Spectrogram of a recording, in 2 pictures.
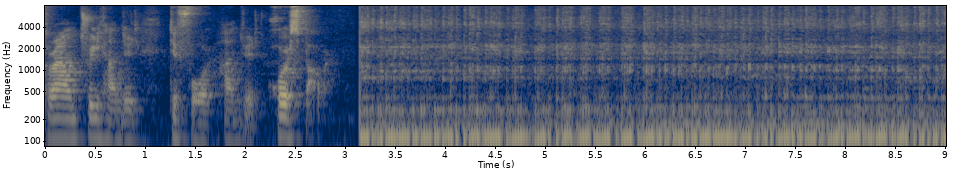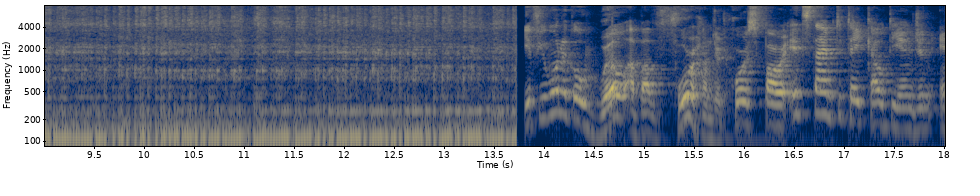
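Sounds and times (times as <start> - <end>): car engine idling: 3.2 - 13.8.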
